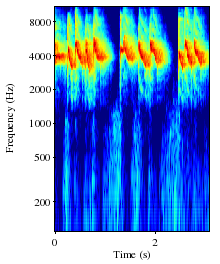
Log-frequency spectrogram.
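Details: Buka sing of a Malaysian Oriental white-eye in minor moult, caged, 2 April 2023: three lively phrases of rapid, high, wavering twitters, each fading at its end, separated by short silences.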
